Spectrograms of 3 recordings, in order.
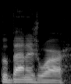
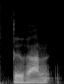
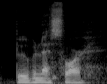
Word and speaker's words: Bhubaneswar: What do you know about Bhubaneswar? Am I pronouncing that right? – Almost, yeah. I think it's Bhubaneswar. – Bhubaneswar, yeah.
